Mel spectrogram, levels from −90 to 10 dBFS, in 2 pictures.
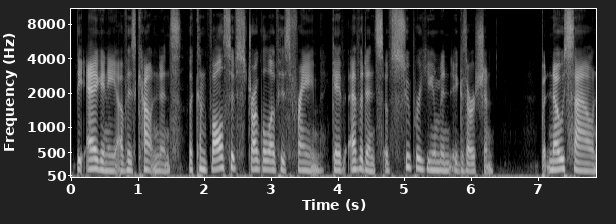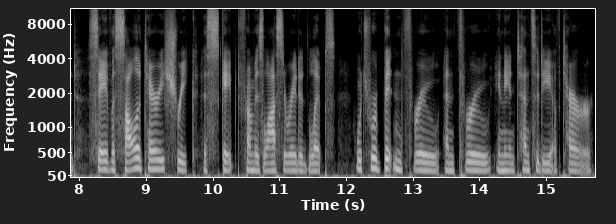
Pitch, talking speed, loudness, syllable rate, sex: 165 Hz, 150 wpm, -21 LUFS, 5.0 syllables/s, female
